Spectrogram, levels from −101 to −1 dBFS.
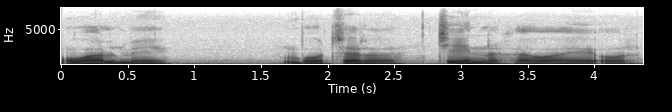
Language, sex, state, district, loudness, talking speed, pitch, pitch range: Hindi, male, Arunachal Pradesh, Lower Dibang Valley, -16 LUFS, 125 wpm, 100 Hz, 95-100 Hz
